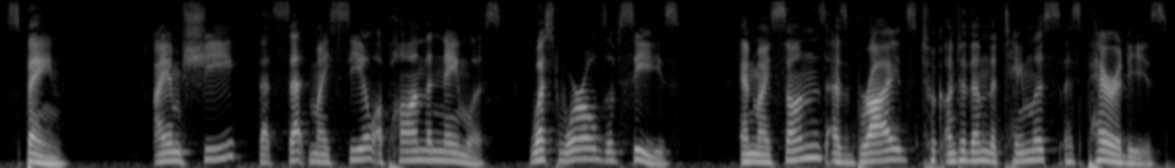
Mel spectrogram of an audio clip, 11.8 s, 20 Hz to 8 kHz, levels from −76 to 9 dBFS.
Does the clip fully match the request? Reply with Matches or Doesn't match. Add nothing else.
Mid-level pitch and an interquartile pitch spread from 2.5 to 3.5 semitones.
Doesn't match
